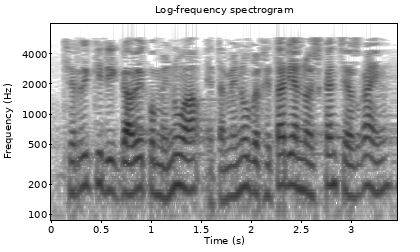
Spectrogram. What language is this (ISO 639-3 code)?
eus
